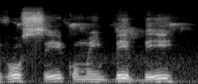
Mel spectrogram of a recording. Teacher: o nosso E fechado, como se fosse um E com um acento circunflexo, como em você, né?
